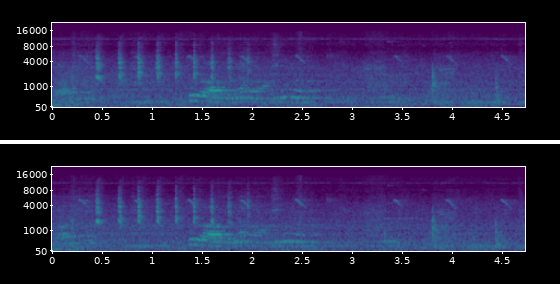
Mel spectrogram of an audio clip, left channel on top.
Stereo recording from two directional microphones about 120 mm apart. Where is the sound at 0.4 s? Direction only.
40° right (ahead or behind).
